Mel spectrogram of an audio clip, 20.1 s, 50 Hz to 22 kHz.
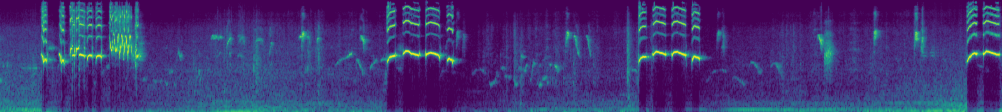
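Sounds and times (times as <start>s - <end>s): soft bird chirps and twitters: 0.0s - 20.0s
bird whistled song: 0.4s - 5.3s, 6.0s - 15.7s, 19.3s - 20.0s.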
